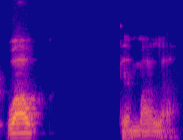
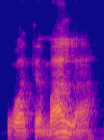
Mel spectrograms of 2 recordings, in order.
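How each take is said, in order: First: Guatemala stretched slowly syllable by syllable; teacher lingering on Guatemala; slow, drawn out. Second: Said in the usual way. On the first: Shown as a demonstration. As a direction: draw Guatemala out to show its Nahuatl roots. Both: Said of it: "is actually a Nahuatl word".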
